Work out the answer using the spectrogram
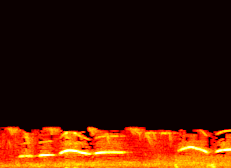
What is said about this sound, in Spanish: Precisamente ahí estaba el chiflido mazateco.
